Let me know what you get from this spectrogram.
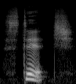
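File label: "stitch", English word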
